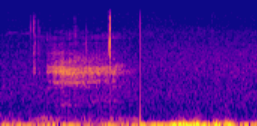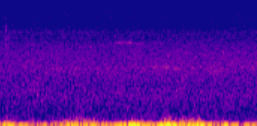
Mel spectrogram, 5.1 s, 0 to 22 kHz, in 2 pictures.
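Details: Sheep and lambs grazing in a field in spring 2020 give a single short, fairly high, thin bleat early on, then low grazing rustles and outdoor rumble.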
